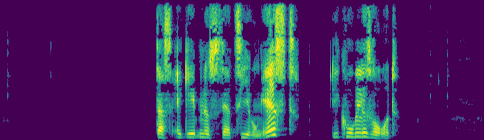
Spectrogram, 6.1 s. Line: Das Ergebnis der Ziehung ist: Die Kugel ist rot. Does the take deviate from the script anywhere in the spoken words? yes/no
no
